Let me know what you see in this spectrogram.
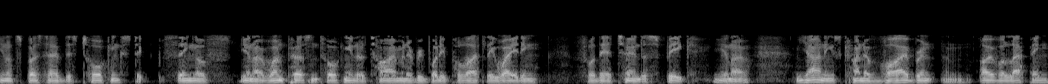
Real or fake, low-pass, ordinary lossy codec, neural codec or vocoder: real; 7.2 kHz; AAC, 16 kbps; none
